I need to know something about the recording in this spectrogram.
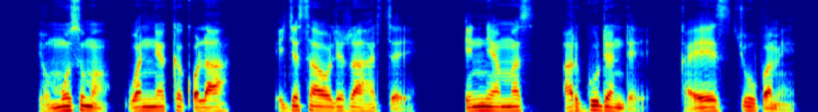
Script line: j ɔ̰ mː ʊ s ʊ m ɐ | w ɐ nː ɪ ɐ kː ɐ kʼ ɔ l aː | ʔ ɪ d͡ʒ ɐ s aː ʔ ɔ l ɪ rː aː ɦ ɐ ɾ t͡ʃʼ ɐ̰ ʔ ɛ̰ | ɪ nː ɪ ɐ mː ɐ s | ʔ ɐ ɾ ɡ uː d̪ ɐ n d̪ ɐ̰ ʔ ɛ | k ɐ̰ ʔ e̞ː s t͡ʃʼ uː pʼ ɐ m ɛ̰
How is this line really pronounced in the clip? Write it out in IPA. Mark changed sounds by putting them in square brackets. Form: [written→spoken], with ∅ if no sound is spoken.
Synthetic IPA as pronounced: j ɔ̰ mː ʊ s ʊ m ɐ | w ɐ nː ɪ ɐ kː ɐ kʼ ɔ l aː | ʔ ɪ d͡ʒ ɐ s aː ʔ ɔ l ɪ rː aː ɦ ɐ ɾ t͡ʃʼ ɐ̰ ʔ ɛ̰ | ɪ nː ɪ ɐ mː ɐ s | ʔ ɐ ɾ ɡ uː d̪ ɐ n d̪ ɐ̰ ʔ ɛ | k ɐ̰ ʔ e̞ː s t͡ʃʼ uː pʼ ɐ m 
